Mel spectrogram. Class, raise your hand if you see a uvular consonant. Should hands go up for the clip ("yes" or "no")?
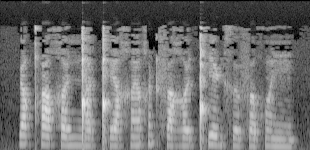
yes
